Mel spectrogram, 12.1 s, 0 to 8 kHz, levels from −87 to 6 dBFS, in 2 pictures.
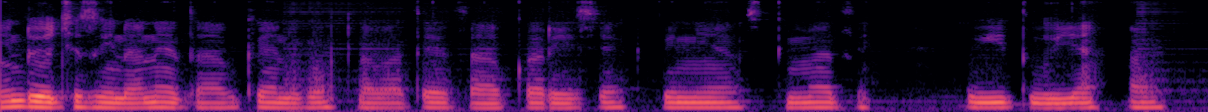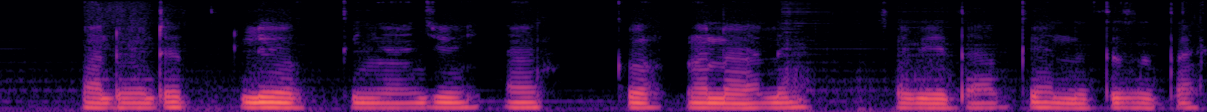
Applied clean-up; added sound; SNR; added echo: neural separator model SepFormer DNS4.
